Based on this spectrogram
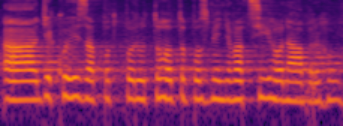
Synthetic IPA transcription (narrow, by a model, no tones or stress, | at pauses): ʔaɟɛkujɪzapot̪poɾut̪oɦot̪opozmɲɛɲovat͡siːɦonaːvr̩ɦu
